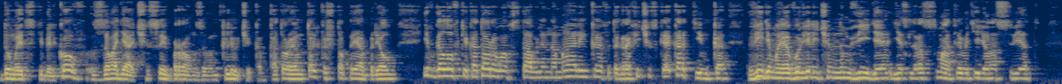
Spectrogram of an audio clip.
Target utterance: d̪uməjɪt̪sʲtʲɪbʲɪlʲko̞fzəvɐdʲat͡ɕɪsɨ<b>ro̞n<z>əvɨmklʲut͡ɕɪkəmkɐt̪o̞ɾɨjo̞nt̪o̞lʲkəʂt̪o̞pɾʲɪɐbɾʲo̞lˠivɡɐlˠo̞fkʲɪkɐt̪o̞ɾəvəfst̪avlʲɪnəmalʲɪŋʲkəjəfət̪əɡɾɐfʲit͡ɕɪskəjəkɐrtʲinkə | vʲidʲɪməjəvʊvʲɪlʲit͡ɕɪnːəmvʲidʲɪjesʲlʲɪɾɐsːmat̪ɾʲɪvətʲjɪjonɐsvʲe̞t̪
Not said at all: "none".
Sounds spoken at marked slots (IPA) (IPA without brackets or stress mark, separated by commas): b, z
